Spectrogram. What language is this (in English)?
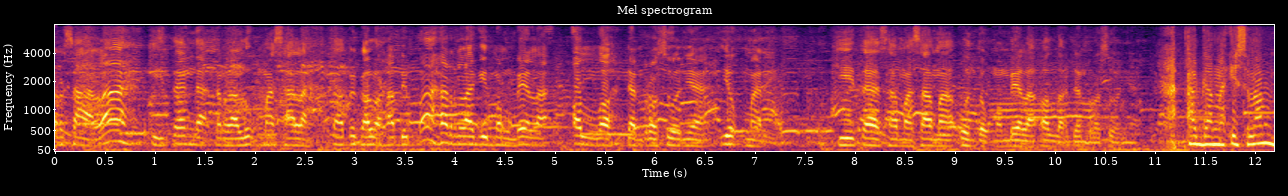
Indonesian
